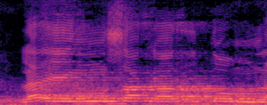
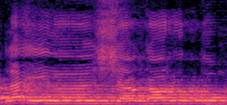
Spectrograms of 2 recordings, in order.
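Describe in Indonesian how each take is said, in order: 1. Kata kerja itu diawali bunyi s biasa. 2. Kata kerja itu diawali bunyi sh. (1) "la in sakartum sin" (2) "berarti kalau saya bersyukur"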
